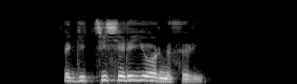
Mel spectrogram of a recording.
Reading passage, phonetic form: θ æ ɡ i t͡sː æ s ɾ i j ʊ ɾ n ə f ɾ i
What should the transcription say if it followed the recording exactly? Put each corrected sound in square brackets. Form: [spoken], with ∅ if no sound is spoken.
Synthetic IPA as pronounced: θ æ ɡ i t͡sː [i] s ɾ i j ʊ ɾ n ə f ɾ i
